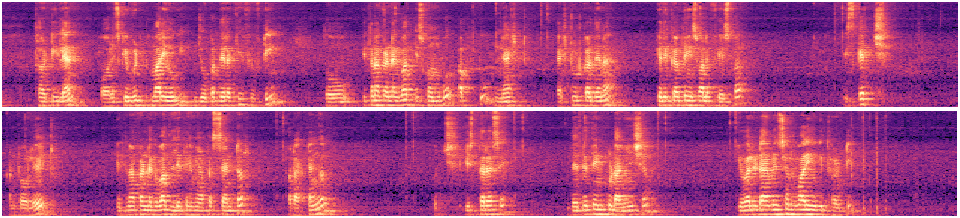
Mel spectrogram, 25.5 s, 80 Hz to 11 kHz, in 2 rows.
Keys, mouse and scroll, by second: 6.3 middle click, 7.4 Escape, 24.1 typing, 24.4 Return.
